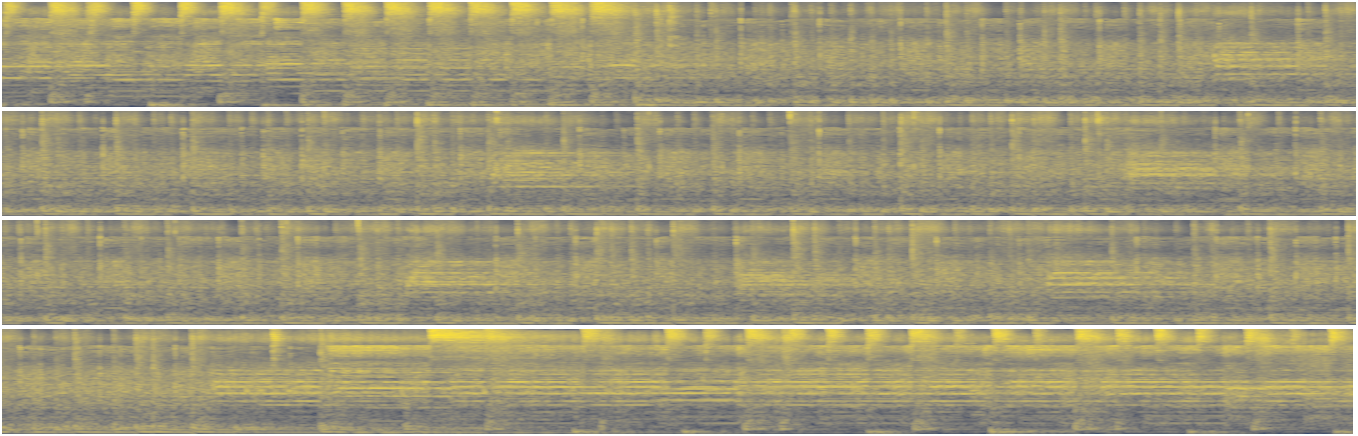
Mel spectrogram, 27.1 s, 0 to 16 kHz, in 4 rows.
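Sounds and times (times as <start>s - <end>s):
drum kit playing: 0.0s - 27.0s
rock music with guitar: 0.0s - 27.0s.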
